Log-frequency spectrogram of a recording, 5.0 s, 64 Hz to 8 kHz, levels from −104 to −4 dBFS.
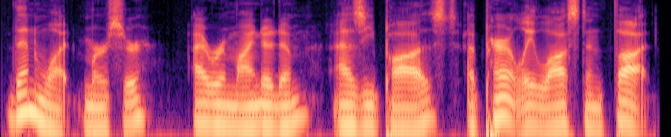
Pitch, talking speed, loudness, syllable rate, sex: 100 Hz, 165 wpm, -18 LUFS, 4.8 syllables/s, male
